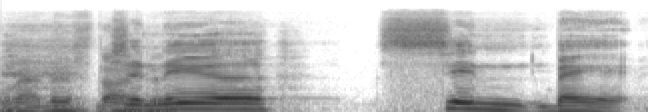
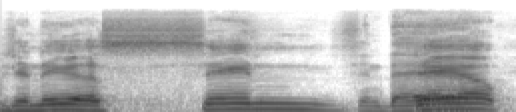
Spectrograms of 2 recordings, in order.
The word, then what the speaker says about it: Janelle Sindab: Janelle Sinbad. Janelle No, it's Janelle. It's what Janelle Sindab. Sindab. Janelle Sindab.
